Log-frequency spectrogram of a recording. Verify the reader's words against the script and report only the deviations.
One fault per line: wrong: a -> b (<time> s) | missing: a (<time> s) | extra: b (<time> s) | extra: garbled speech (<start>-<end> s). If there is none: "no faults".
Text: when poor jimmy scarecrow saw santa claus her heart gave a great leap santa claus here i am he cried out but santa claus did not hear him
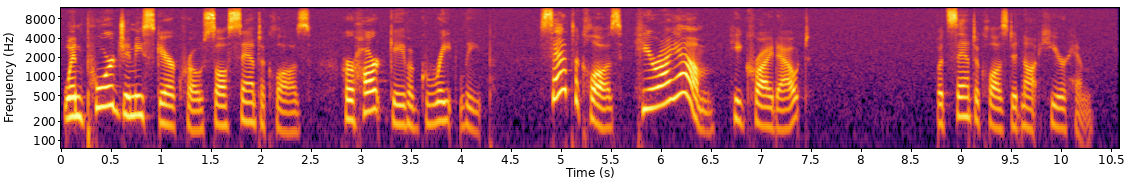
no faults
